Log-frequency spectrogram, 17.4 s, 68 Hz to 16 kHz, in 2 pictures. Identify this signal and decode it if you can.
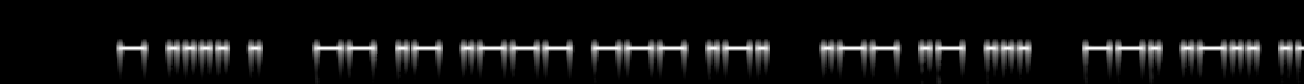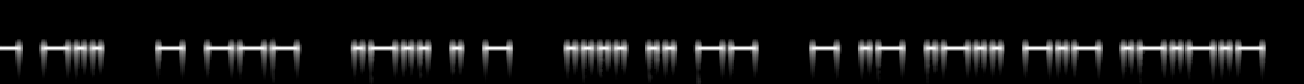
Morse code, heard as a keyed tone, about 22 wpm, 700 Hz. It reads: THE MAJOR WAS GLAD TO LET HIM TALK.
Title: Sentences from Top 1000 Words - Review Part 4 - 22wpm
